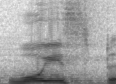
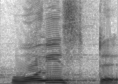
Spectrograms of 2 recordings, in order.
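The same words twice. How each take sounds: First: वॉइस्ड with a crisp t at the end. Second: वॉइस्ड repeated, ending on a crisp t. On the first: Teacher to students, modelling the ed ending: crisp t. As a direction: end वॉइस्ड on a sharp t, not d. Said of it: "अब इसका उच्चारण क्या होगा?". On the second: Teacher repeating the answer for students: crisp t ending. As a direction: say वॉइस्ड again with a clear final t. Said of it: "क्या होगा?". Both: Shown as a demonstration.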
